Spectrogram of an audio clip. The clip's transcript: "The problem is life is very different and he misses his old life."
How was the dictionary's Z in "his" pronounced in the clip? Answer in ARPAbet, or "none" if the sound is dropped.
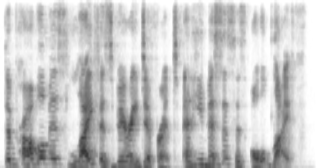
Z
